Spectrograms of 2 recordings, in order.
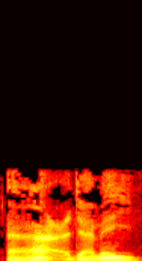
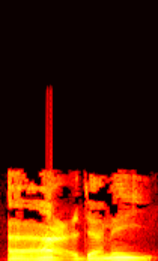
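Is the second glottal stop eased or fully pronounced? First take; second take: eased; eased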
